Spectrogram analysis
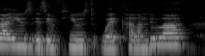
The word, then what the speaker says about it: calendula: The olive oil that I use is infused with calendula. Some people may pronounce it calendula, but I pronounce it calendula.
